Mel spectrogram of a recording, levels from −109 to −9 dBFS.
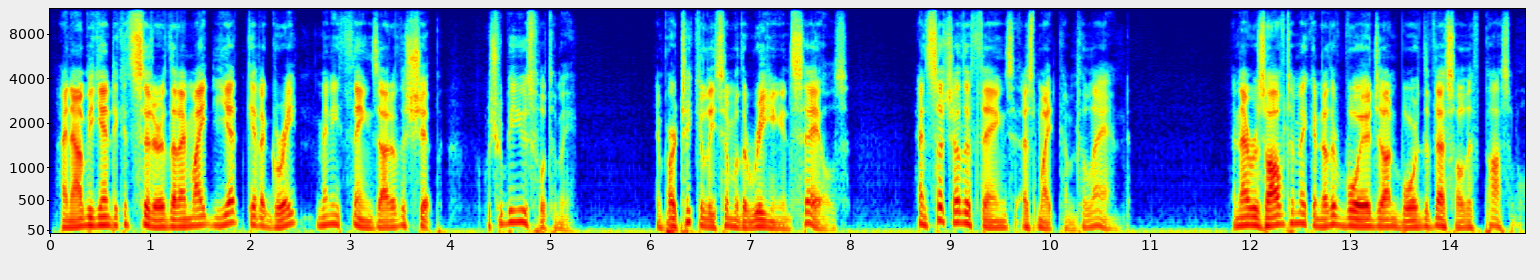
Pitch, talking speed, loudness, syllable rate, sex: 110 Hz, 220 wpm, -21 LUFS, 6.4 syllables/s, male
